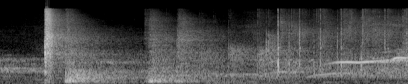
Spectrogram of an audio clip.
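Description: A wooden stick struck hard against a karateka's body in Sanchin kitae conditioning. It gives a sharp, loud smack about half a second in, then a second, duller thud about a second later.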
